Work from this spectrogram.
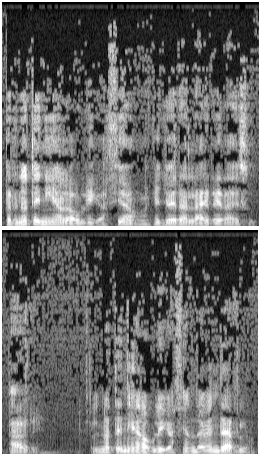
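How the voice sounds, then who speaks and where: A man preaches a sermon that explains a Bible passage, asking rhetorical questions and frequently tagging his lines with "¿no?". His medium-pitched voice is warm, animated, and quick, picked up by a headset earpiece microphone.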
